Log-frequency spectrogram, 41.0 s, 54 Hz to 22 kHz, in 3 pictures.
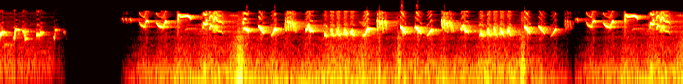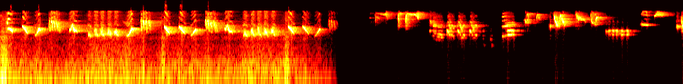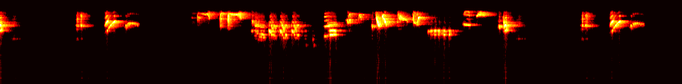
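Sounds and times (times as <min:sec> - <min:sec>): songbird chirping: 0:02.5 - 0:20.4.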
